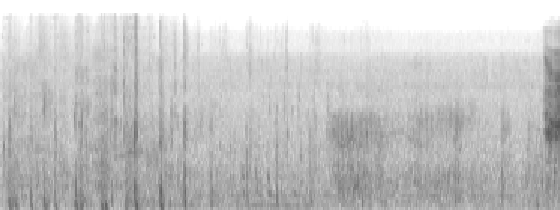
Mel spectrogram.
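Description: Hooves of a horse clip-clopping in the video game Hunt Showdown, a quiet, uneven series of thuds over wind and ambient game noise.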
